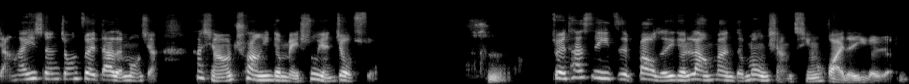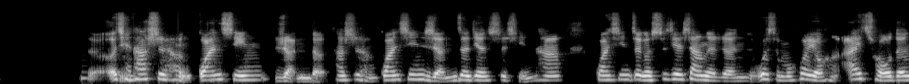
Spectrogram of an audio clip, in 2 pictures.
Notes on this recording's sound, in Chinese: 本集採線上錄製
